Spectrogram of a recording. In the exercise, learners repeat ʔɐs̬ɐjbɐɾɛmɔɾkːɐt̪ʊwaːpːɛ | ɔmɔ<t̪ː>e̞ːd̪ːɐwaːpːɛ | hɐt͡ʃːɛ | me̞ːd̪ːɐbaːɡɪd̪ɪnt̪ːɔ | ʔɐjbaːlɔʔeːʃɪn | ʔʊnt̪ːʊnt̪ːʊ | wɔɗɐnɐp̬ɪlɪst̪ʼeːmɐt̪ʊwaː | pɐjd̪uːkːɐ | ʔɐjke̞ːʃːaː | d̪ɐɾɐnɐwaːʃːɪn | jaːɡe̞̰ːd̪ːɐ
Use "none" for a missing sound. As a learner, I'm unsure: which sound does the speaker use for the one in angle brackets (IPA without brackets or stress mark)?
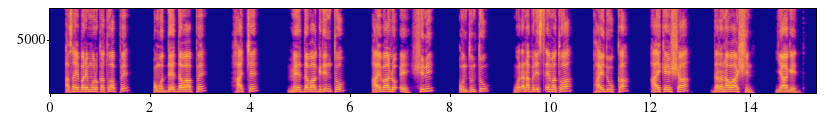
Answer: d̪ː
